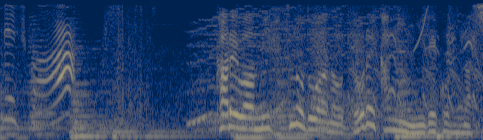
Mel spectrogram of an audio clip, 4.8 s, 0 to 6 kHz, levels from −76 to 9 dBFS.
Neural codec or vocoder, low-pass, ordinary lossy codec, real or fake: none; 5.4 kHz; none; real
